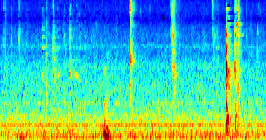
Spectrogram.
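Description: Close-miked chewing and wet mouth smacks of a man eating baked chicken, with scattered small clicks, a short 'mm' about two seconds in, and a couple of sharper clicks of a fork on the plate about four and a half seconds in.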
